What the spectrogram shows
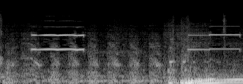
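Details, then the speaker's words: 1990 Honda automatic buried in snow, winter cold start: two-tone chime, brief crank, then catches and settles to steady even low rumble; starts fine though it has a bad clutch. "oh yeah snowing and all she's running it's amazing"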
